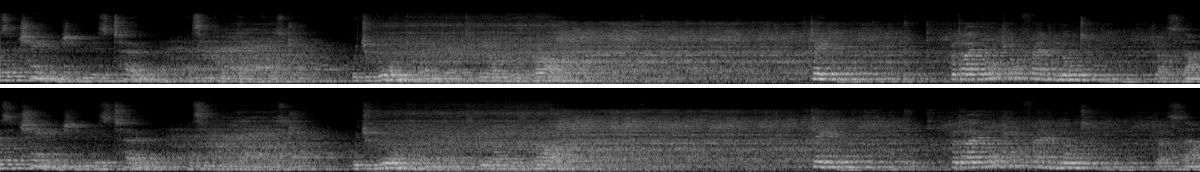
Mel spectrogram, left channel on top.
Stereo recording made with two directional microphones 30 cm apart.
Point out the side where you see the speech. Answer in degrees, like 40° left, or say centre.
50° left.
